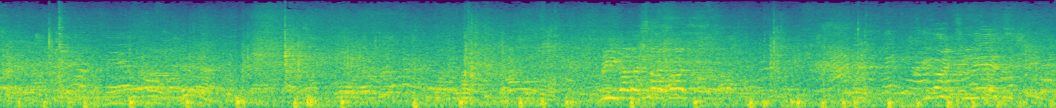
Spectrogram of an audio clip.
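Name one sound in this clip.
Skates scrape on ice.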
